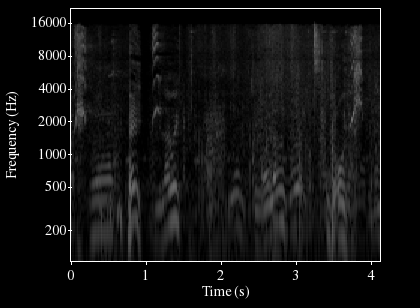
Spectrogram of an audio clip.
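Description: A baby monkey crying: a quick string of short calls, each rising then falling in pitch, one after another with hardly a pause.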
